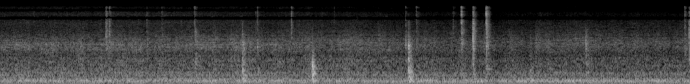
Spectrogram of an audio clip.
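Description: Cut stalks crackle and rattle against the machines.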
